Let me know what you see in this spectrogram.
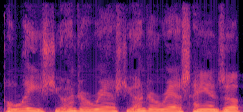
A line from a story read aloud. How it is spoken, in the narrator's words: the agent, Jerry, yelled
